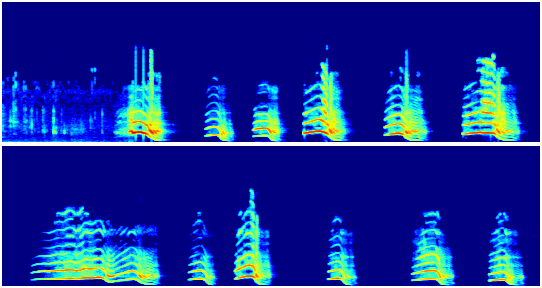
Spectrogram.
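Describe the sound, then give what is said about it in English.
A double-reed mouth call imitates elk cow calls and bugles: about a dozen short, high, downward-sliding mews in a steady rhythm, with one longer, wavering bugle-like note midway. No voices. “I've got the double read in my mouth right now, so I'll give you a couple of demonstrate a couple cow calls and then a couple bugles here.”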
